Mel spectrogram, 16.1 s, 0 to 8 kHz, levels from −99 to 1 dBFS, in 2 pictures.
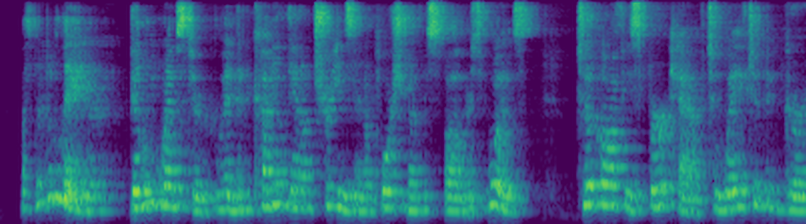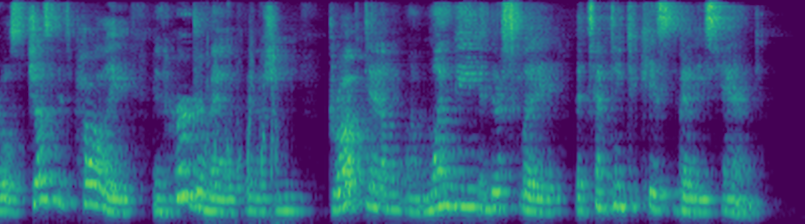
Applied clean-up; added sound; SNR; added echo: neural mask model DeepFilterNet 3.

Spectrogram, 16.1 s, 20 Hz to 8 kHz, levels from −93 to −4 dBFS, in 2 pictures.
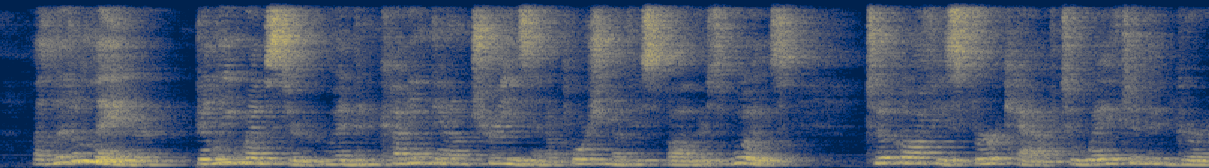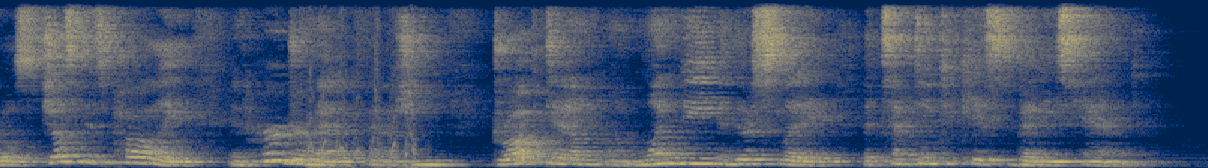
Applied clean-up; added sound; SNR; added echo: none; Zipper (clothing); 18 dB; reverberation time 0.6 s.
